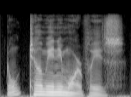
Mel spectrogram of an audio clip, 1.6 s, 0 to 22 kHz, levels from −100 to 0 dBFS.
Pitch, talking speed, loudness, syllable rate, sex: 100 Hz, 220 wpm, -18 LUFS, 5.8 syllables/s, male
